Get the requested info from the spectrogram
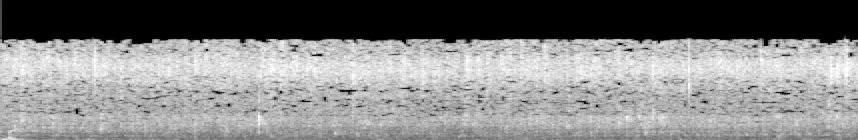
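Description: Fountain water pouring and splashing steadily into an indoor koi pond, over a low steady hum.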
